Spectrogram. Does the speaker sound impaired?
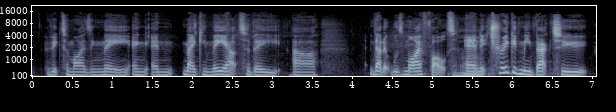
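Yes: bilateral cleft lip and palate; congenital bilateral.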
